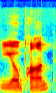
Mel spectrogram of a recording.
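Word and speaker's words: yaupon: o n looks like yaoon but most people pronounce it yopon um it has a very strange scientific name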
